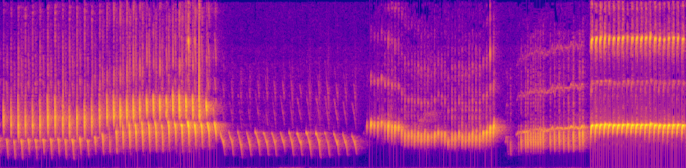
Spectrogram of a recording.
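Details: Canary singing a training song for chicks with varied tours: dense buzzy rolls, a lower chopping trill, a slurred warble, and a bright, piercing sustained trill at the close.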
